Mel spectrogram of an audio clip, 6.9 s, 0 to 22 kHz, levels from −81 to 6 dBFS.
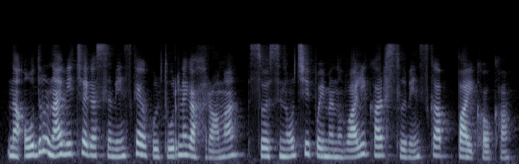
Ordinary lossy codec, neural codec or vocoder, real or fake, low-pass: none; codec, 16 kHz, about 1 kbps, DyCAST, with the encoder's durations; fake; 7.2 kHz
